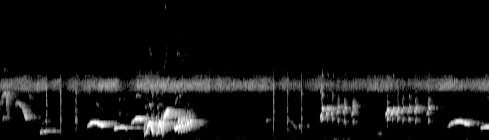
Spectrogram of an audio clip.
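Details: White-rumped shama singing, recording used for luring: separate phrases of sweet slurred whistles, a loud rich descending flourish, then quieter high double notes and a final clear whistle, with a continuous high hum throughout.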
